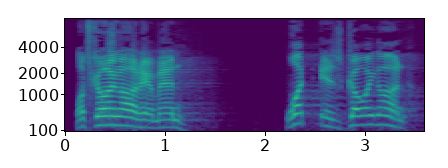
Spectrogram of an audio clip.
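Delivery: loud, stern officer voice.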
